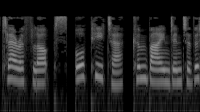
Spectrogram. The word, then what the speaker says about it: teraflops: 10-12 flops, pronounced teraflops, or peta, combined into the shorthand PFLOPS.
